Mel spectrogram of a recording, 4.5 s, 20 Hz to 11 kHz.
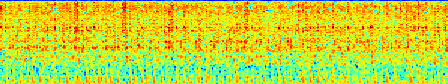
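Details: Jeep L134 engine at carb-adjusted idle: low steady idle with rhythmic puffing pulse from a leaking gasket between the intake and exhaust manifolds, bolts likely loosened over heat cycles.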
